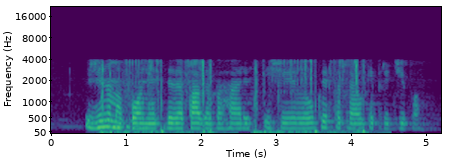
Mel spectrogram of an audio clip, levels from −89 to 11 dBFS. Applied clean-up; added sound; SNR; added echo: none; Camera; 6 dB; none.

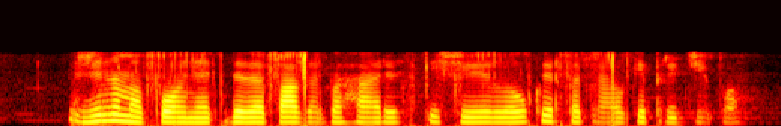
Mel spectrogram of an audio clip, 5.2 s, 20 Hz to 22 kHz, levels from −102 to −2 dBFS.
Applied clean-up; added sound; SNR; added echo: neural separator model SepFormer WHAM!.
